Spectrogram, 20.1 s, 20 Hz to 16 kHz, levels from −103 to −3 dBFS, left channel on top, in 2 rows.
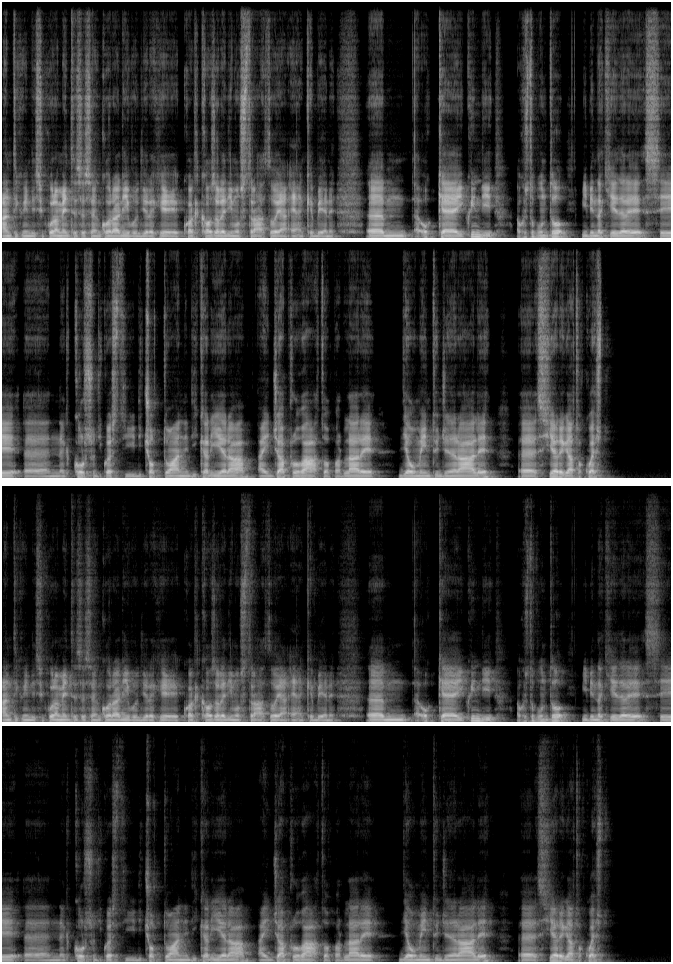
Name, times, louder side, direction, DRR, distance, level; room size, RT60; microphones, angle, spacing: voice 1, 0.0-15.6 16.0-17.4 17.8-19.0, left 4 dB, 60° left, 0.8 m, -34 dB
19.0 x 6.6 x 7.2 m
head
